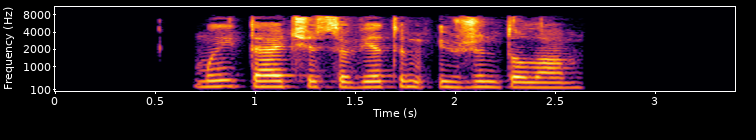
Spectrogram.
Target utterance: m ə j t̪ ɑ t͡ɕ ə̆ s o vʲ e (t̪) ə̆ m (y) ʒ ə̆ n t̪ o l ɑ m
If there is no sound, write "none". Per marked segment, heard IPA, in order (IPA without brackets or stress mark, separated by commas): t̪, y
